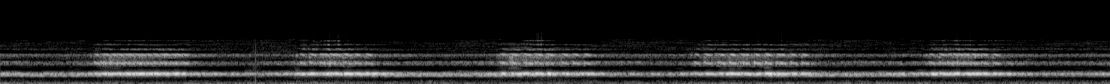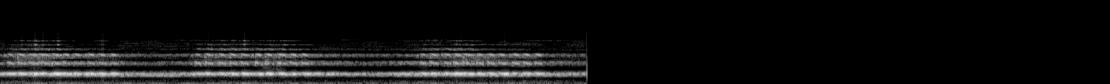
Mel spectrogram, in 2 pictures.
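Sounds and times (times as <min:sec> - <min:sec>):
cricket chirping: 0:00.0 - 0:17.0.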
